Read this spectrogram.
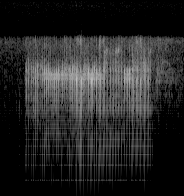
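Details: English bulldog KOA asleep and snoring like a man: one long, rough, rattling breath of about two and a half seconds, built from rapid throaty pulses, swelling and then cutting off into quiet.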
